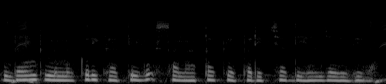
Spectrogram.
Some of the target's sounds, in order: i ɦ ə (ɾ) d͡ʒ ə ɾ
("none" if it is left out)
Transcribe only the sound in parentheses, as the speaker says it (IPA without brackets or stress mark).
l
